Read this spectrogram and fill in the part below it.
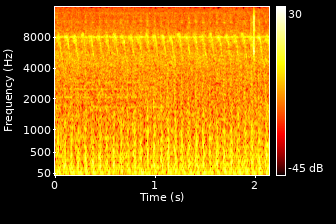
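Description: A helicopter in Resident Evil 6, its rotor chopping loud and close in a fast steady pulsing beat that fills the whole moment, with no voices.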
